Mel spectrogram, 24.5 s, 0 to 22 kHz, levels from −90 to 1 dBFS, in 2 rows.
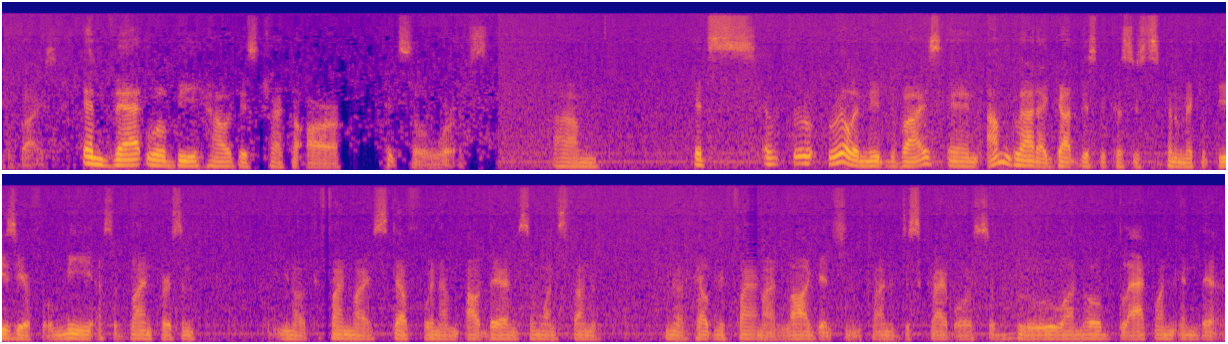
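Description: A speech recording opens with a near-silent background flecked with twinkling specks from 0.00 to 4.96 s. That is overdone noise removal: the suppressor was set so hard that bands near its noise estimate, and the quieter parts of the voice with them, were pulled down or switched off. At 15.45 to 15.51 s there is a brief smear where about 40 ms of audio never arrived. This is short concealed packet loss: the receiver extended the preceding sound to fill the hole, then blended back into the real signal. From 19.69 to 19.80 s the sound becomes a held, fading tail, and then resumes with roughly 80 ms gone. That is a burst of packet loss, where consecutive packets failed to arrive in time and the decoder kept stretching the last sound while turning it down until real audio returned. Underneath, the room noise sits about 13 dB below the speech.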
